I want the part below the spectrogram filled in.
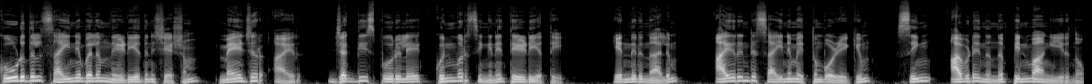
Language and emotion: Malayalam, neutral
